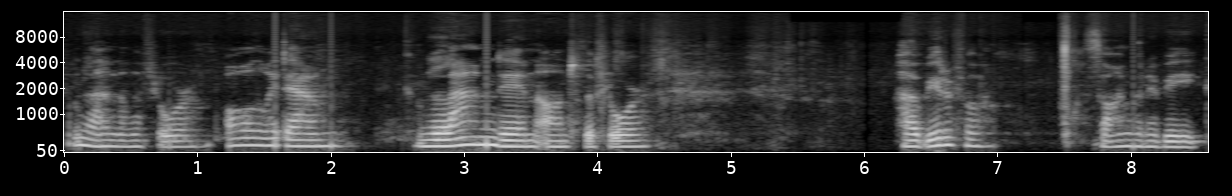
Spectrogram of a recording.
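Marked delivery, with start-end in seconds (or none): 0.0-6.9 guided movement cue. Acted. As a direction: guide the body gently through each move. Leads a guided movement practice.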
